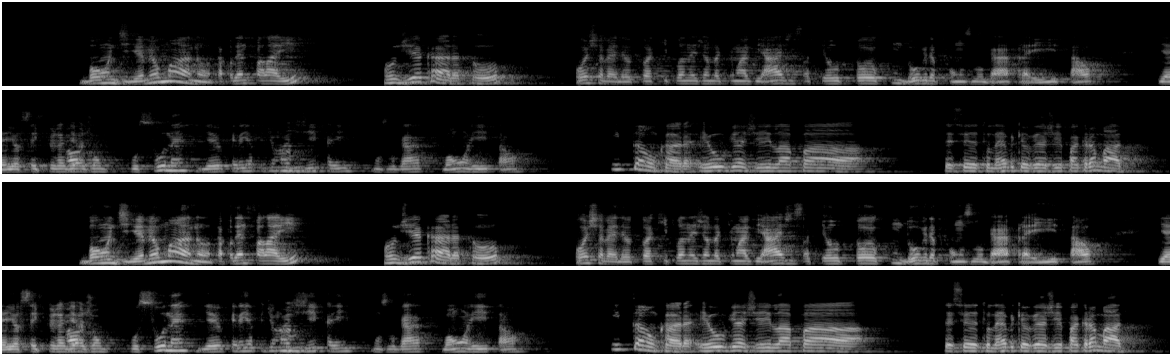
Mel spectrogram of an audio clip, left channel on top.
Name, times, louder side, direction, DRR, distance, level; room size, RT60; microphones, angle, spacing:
voice 1, 0.8-3.0 5.7-10.9 11.6-16.9, right 4 dB, 80° right, 14 dB, 0.8 m, -28 dB
voice 2, 3.8-5.0 12.3-12.5 14.4-14.7 17.8-20.4 21.1-23.0, right 4 dB, 40° right, 3 dB, 1.3 m, -25 dB
26.5 x 20.5 x 7.0 m, 0.79 s
head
